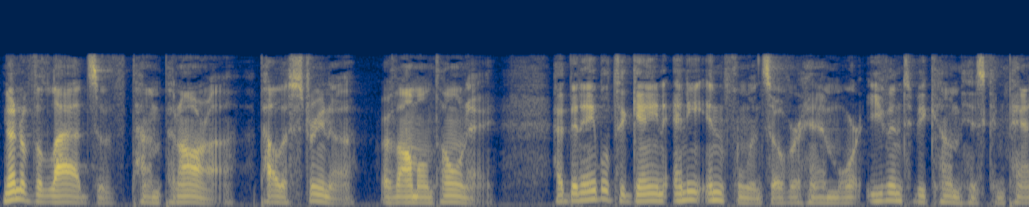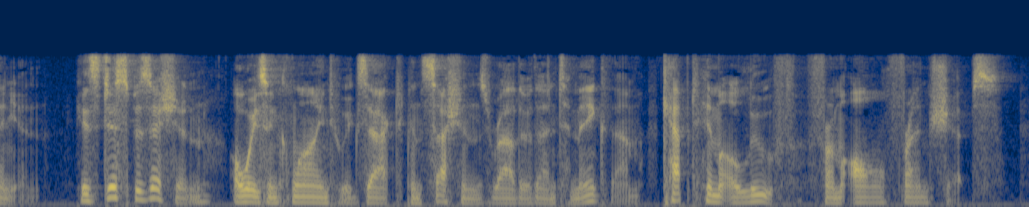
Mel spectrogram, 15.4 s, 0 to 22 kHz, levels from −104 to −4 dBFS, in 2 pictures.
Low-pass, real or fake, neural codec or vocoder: 7.2 kHz; real; none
